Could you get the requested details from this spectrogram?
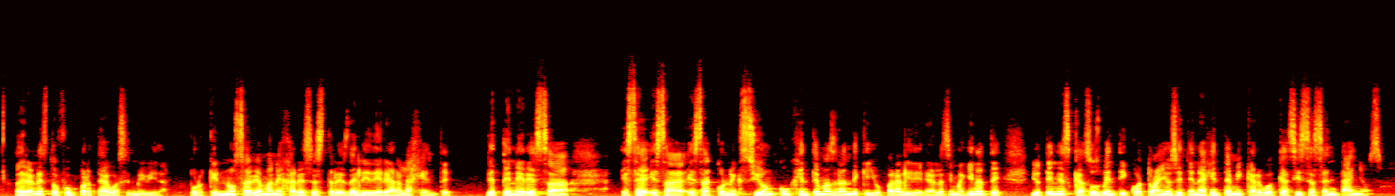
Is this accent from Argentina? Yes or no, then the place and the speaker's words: no; Torreón, Coahuila, Mexico; Torreón, Coahuila, México.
